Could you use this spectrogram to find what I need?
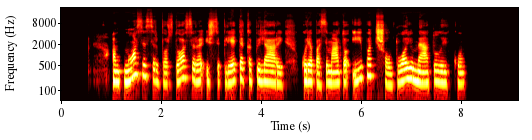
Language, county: Lithuanian, Klaipėda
